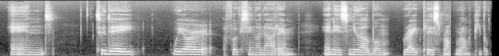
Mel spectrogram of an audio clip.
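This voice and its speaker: A woman speaks with a non-native accent. She leaves long, frequent pauses. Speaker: podcast host. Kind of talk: casual music review podcast. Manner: halting, with fillers.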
